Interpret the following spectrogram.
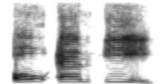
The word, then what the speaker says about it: one: mother Fu n Fun Fun same uh uh o n e One uh uh all the same that is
